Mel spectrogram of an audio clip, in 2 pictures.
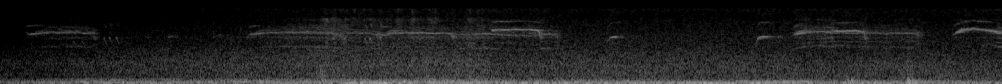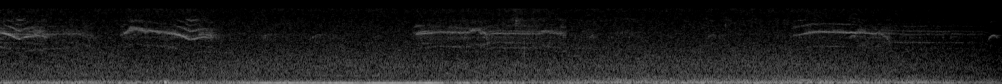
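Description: Birds calling in short phrases of high whistled notes, some arching up and down in pitch, repeated every few seconds over a steady low rumble.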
